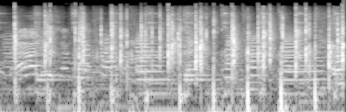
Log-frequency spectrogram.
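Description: A burst of applause, with many sharp, irregular claps running steadily throughout over a busy background of voices and tonal sounds.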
